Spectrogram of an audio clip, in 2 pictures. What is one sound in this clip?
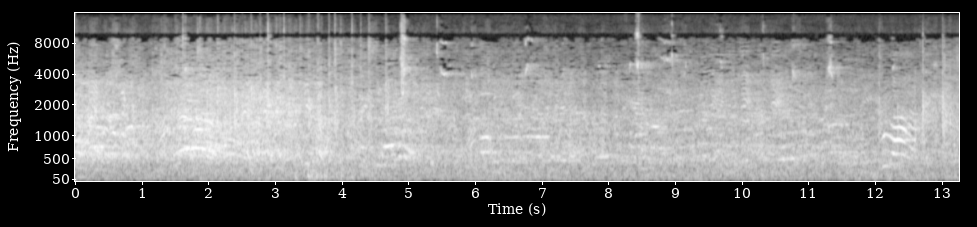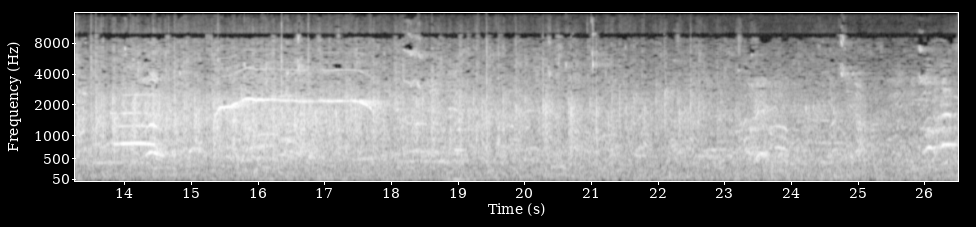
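A large indoor crowd murmurs and chatters in an echoing arena.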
